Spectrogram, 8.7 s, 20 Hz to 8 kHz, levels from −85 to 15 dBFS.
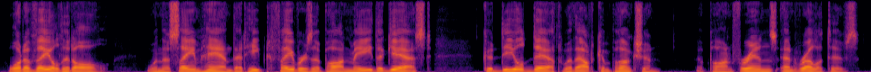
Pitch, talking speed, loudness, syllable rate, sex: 145 Hz, 165 wpm, -18 LUFS, 4.9 syllables/s, male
